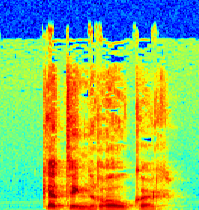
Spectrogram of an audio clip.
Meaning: chain smoker
- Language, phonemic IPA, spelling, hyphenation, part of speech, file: Dutch, /ˈkɛ.tɪŋˌroː.kər/, kettingroker, ket‧ting‧ro‧ker, noun, Nl-kettingroker.ogg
